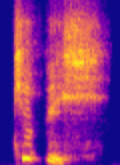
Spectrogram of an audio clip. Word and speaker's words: typisch: Ypsilon is the same thing, and the word here is typisch.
